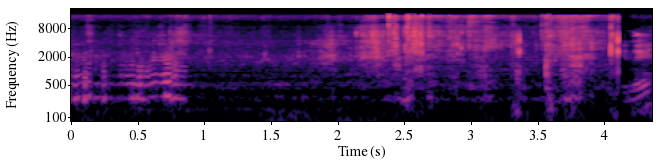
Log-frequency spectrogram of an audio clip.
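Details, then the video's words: Honey bees from a colony being moved into a cardboard box, their small comb being cut, make a low steady hum with overtones, strongest at the start, then handling knocks and rustles. "Memindahkan Lebah Madu ke Kotak Kardus"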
